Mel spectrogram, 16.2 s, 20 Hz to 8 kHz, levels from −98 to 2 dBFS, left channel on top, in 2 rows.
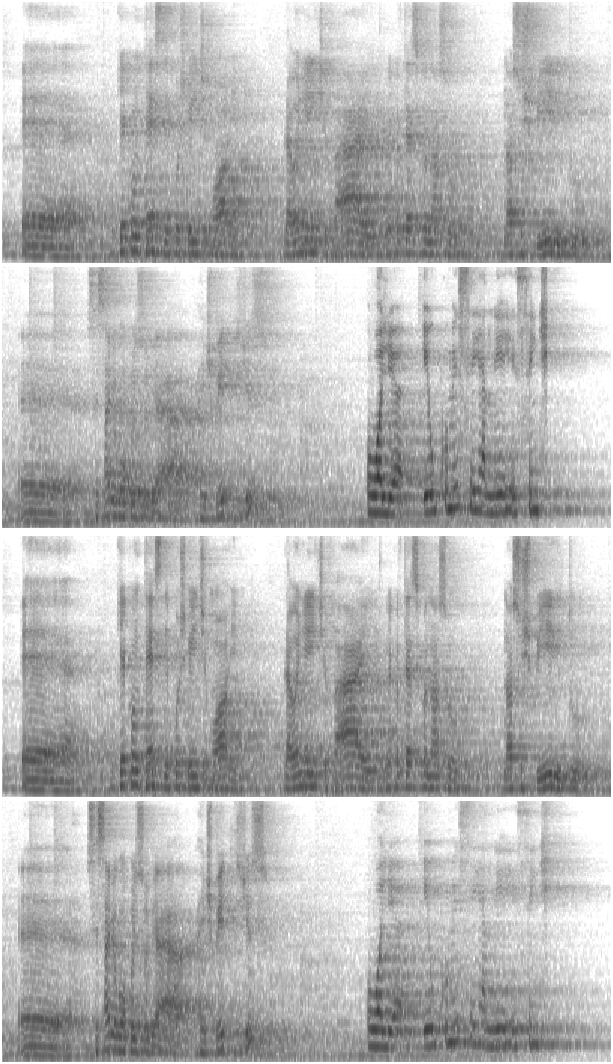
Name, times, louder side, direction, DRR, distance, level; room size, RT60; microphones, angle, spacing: voice 1, 0.3-1.0 1.4-3.2 3.8-6.2 6.7-7.8 8.3-11.7, right 2 dB, 35° right, 6 dB, 0.5 m, -33 dB
sound 1, 0.9-14.8, equal, 25° left, 1.9 m, -48 dB
voice 2, 13.0-13.5 13.7-15.4, left 4 dB, 50° left, 13 dB, 0.3 m, -28 dB
11.5 x 9.9 x 3.6 m, 2.7 s
head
